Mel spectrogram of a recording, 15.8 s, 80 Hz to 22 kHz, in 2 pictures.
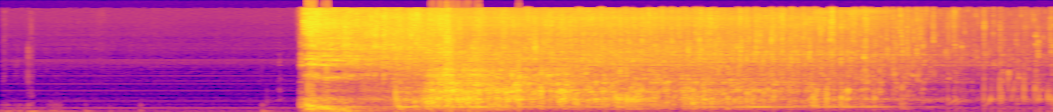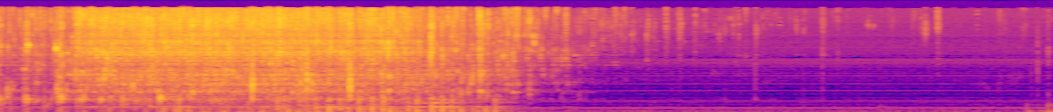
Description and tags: Public bathroom urinal flush. Recorded with Zoom H2n.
